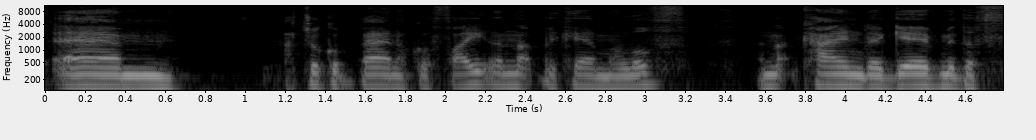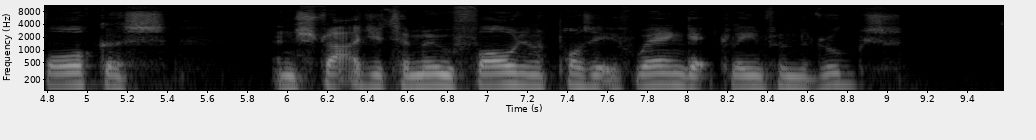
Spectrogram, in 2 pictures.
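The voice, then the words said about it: Distinct Cumbrian English accent. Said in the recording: “you've got quite a distinct accent... Cumbria, Carlisle... Halfway to Scotland”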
